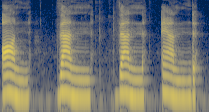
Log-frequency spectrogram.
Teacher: 前后鼻音都是由鼻腔发声的但是发音位置是不一样的首先我们来看前鼻音的发音我们在发前鼻音的时候可以采用舌尖在上齿龈的位置抵住之后再用鼻腔去发声还有后面的 and 或者后面的这个 on 我们发完之后呢舌尖去抵上齿龈的位置再去靠鼻子发声就可以了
